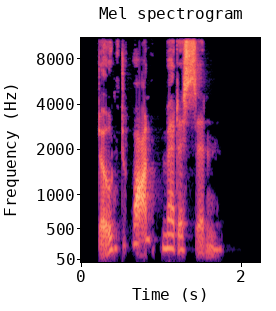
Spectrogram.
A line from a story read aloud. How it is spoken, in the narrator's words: croaked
